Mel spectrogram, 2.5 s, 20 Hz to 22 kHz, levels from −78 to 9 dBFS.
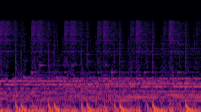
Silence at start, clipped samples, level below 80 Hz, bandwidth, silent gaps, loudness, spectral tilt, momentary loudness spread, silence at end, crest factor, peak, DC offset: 0 s; under 0.1%; -32 dBFS; 12 kHz; none; -31 LUFS; -6 dB/octave; 2 LU; 0 s; 14 dB; -14 dBFS; under 0.1%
